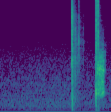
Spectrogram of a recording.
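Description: Near silence, then two short, sharp clicks about half a second apart near the end.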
